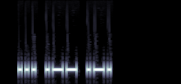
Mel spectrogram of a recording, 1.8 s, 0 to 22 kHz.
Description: Morse code, heard as a keyed tone, about 36 wpm, 700 Hz. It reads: SWR
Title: Top 180 QSO Elements 35wpm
